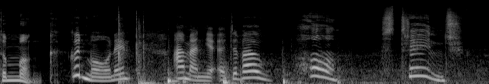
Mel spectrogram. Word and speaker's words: Agnetha Deveaux: monk good morning I'm Anya Davao strange your name is not pronounced how it's written uh nah it's one of them weird ones from up North different language with the silent consonants only when my accent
